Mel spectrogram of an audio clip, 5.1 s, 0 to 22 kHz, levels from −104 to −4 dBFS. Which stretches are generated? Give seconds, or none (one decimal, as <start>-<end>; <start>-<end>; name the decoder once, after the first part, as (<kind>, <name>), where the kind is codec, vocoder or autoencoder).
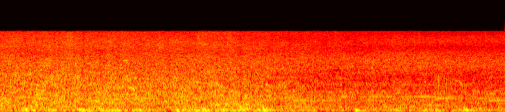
none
